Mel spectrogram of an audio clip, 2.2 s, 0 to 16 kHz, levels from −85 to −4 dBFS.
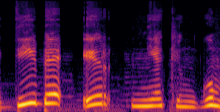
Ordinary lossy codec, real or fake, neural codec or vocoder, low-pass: Opus, 16 kbps; real; none; 14.4 kHz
